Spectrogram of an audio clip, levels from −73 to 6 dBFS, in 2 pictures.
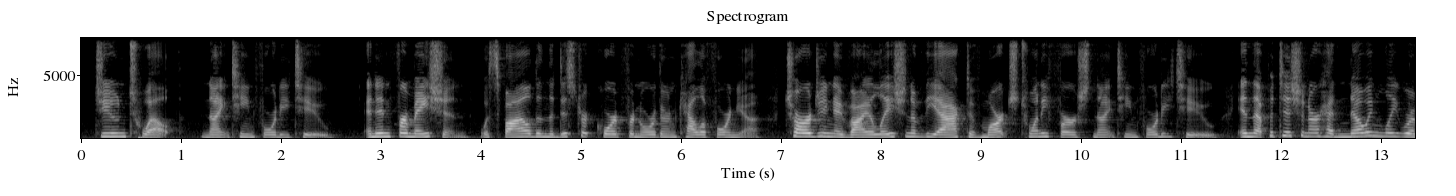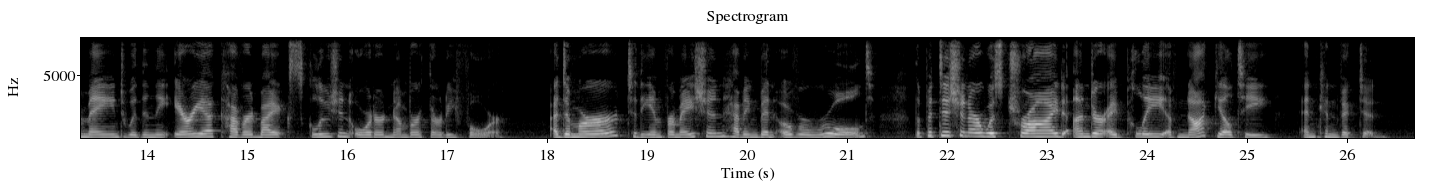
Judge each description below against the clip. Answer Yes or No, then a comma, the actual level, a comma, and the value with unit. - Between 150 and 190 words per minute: No, slow, 135 wpm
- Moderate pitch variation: Yes, average, 3.7 semitones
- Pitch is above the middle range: Yes, high, 210 Hz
